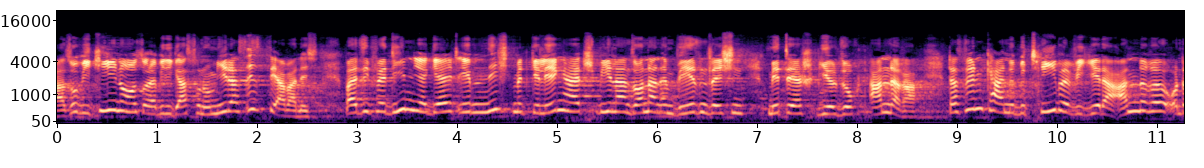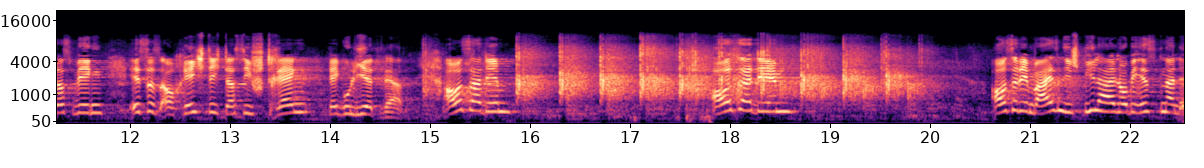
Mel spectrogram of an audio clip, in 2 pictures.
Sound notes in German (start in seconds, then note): 15.8 Beifall bei der LINKEN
